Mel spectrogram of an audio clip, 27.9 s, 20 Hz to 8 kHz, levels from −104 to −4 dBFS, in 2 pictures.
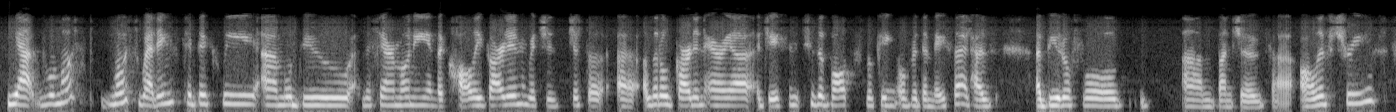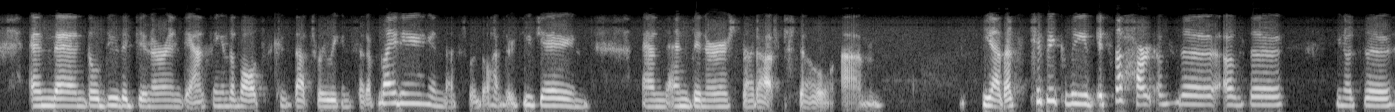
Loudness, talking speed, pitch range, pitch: -23 LUFS, 195 wpm, 185-235 Hz, 205 Hz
